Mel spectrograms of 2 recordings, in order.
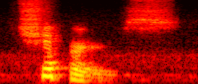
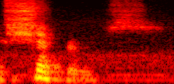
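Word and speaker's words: Schippers: here this little book fell out by david chippers david p shippers sorry david if you're out there and you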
